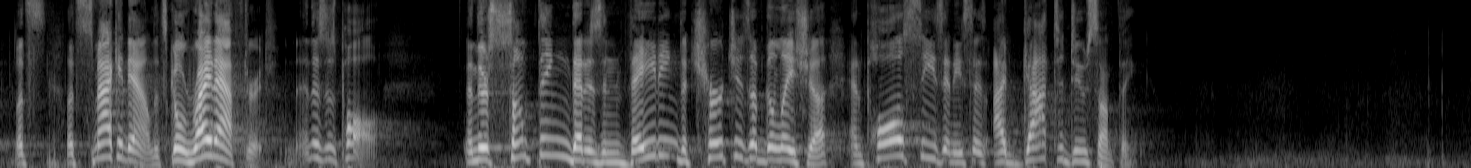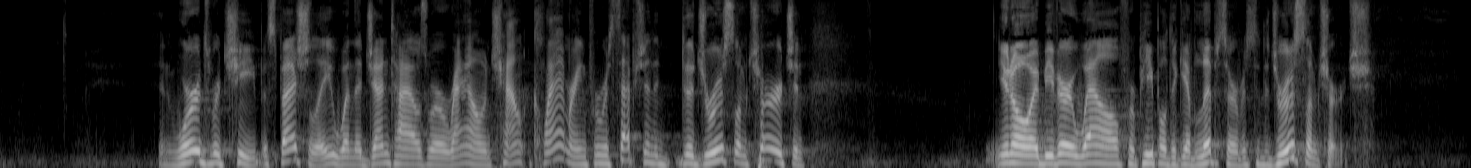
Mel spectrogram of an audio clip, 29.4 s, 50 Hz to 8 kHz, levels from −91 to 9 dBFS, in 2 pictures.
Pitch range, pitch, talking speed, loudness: 140-205 Hz, 160 Hz, 145 wpm, -25 LUFS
